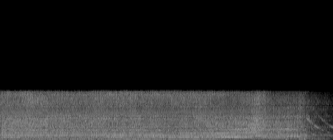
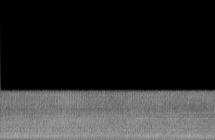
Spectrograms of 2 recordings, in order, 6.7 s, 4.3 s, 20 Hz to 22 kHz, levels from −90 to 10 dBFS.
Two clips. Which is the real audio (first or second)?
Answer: second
